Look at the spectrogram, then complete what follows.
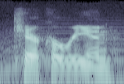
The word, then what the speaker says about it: Kerkorian: Kerkorian. Wow, that's a rough one. Spell it for our listener.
